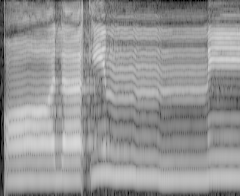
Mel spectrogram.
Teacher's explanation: Qala inni, nun tasydid gunnah musyaddadah, sebab nunnya bersyaddah atau bertasydid. Cara bacanya dengung, bunyi n-nya tahan sampai ada getaran halus ke hidung. Ni mad tabi'i, sebab ada ya sukun yang didahului baris kasroh.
